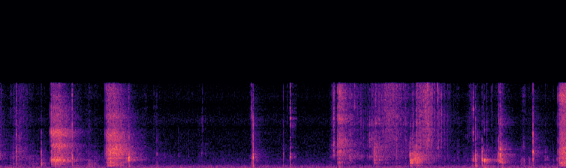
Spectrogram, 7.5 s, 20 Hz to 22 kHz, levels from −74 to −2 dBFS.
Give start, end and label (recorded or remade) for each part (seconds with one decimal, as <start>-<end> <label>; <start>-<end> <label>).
0.0-7.5 recorded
